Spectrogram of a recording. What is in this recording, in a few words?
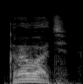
russian bed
